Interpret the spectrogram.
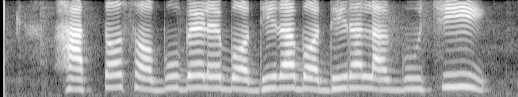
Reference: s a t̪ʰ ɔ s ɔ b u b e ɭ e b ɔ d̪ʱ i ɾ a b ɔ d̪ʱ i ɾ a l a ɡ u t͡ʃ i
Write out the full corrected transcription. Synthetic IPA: h a t̪ ɔ s ɔ b u b e ɭ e b ɔ d̪ʱ i ɾ a b ɔ d̪ʱ i ɾ a l a ɡ u t͡ʃ i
